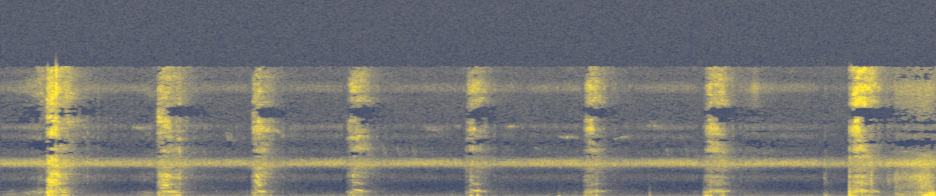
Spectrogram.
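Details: A German Shorthaired Pointer with kennel cough gives about eight harsh, honking coughs in a row.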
